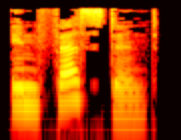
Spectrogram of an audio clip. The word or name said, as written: infestant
